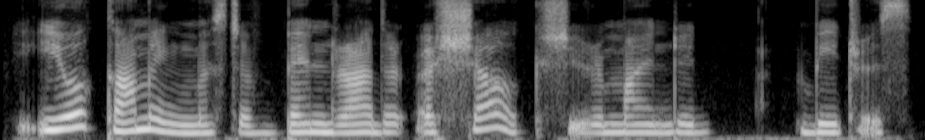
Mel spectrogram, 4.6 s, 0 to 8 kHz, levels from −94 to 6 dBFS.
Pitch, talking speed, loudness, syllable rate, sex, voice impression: 190 Hz, 145 wpm, -18 LUFS, 4.2 syllables/s, female, feminine, adult-like, slightly muffled, calm, slightly strict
